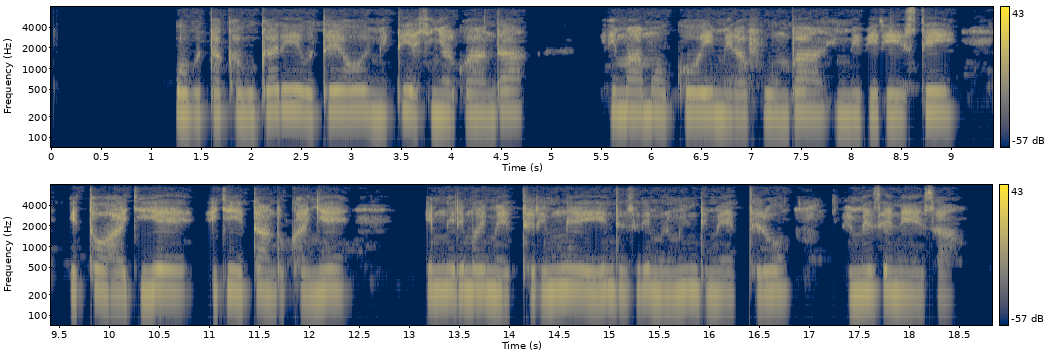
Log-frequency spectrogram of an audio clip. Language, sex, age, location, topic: Kinyarwanda, female, 18-24, Huye, health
